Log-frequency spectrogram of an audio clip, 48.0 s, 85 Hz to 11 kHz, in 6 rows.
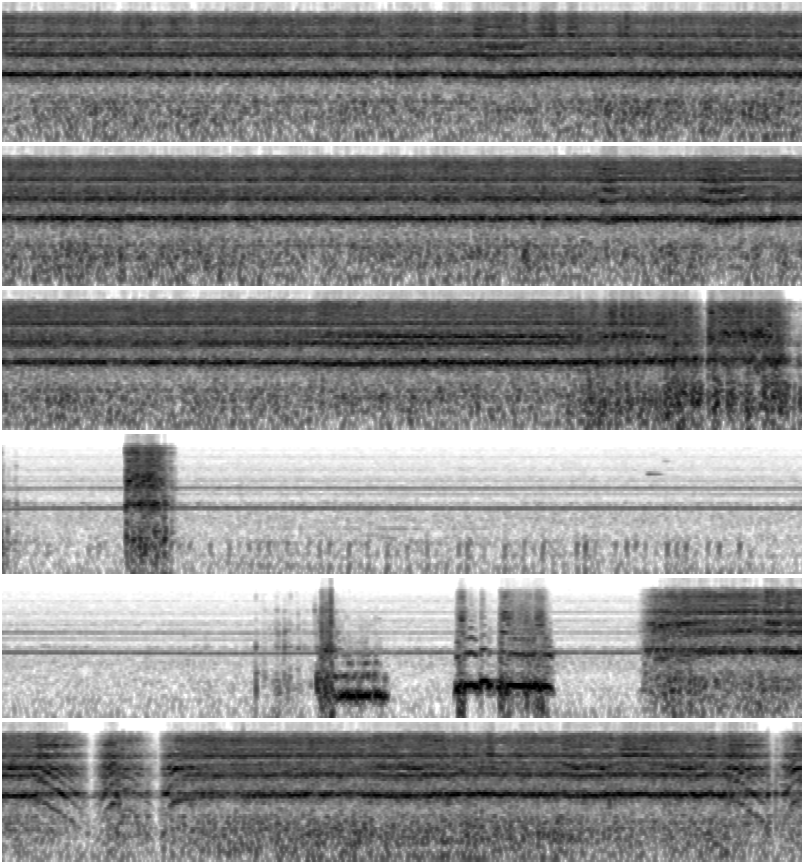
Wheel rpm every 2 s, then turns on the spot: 230, 240, 230, 230, 230, 230, 230, 230, 230, 220, 210, 220, 50, 10, 0, 0, 0, 0, 0, 130, 100, 210, 230, 170.
none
